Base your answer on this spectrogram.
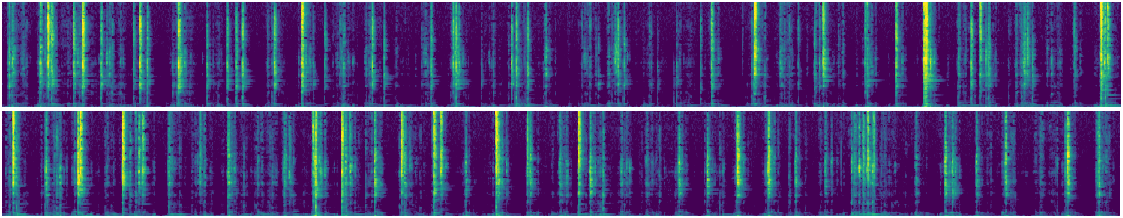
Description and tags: Small metal bucket swinging on its handle while being carried.
hinge, metal, metallic, swinging, hinges, movement, swing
